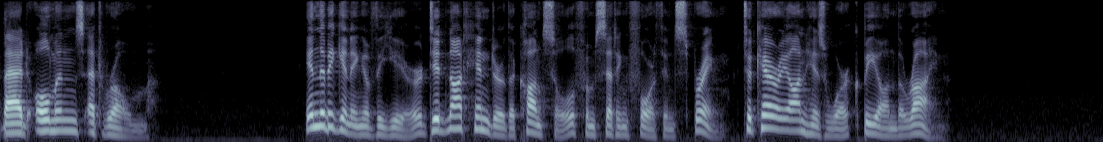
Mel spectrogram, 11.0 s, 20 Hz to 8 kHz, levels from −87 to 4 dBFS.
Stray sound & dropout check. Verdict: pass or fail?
pass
